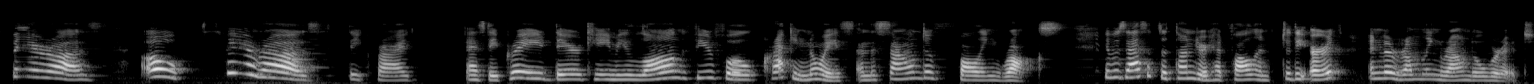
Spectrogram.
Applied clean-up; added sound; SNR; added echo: neural mask model DeepFilterNet 3.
